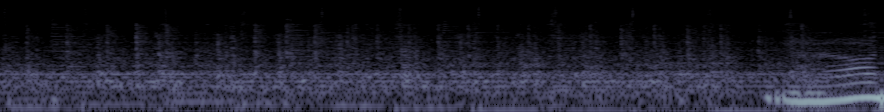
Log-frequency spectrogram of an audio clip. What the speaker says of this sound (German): Jetzt kann ich mit der Nähmaschine oder auch der Ovi einmal komplett außen rum.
